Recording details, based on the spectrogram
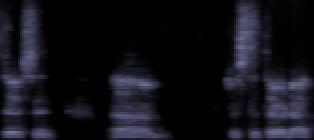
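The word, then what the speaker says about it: dDocent: And just for correction, the D is silent, the first D, so it's just docent, just to throw it out there.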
